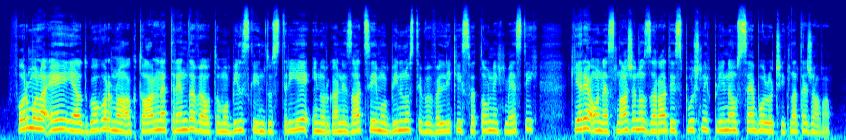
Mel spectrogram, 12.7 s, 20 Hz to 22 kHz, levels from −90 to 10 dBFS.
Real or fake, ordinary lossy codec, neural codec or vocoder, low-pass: fake; none; vocoder, 44.1 kHz, 128 mel bands every 512 samples, BigVGAN v2; 19.8 kHz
